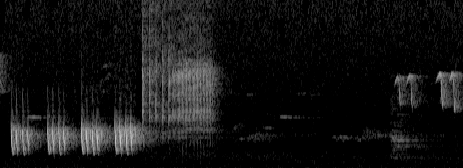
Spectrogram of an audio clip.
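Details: Nightingale song opening with four loud, rich repeated notes about a third of a second apart, then a harsh noisy burst, a soft thin whistle and a few high piping notes; quiet natural background.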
